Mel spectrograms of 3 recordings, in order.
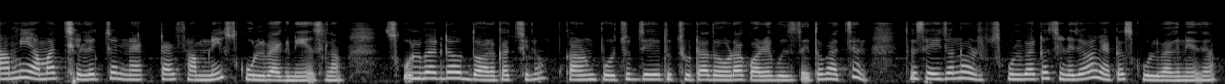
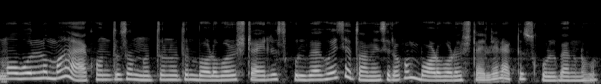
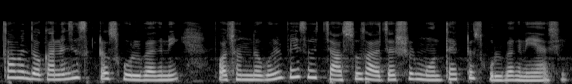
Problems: background sounds at intervals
